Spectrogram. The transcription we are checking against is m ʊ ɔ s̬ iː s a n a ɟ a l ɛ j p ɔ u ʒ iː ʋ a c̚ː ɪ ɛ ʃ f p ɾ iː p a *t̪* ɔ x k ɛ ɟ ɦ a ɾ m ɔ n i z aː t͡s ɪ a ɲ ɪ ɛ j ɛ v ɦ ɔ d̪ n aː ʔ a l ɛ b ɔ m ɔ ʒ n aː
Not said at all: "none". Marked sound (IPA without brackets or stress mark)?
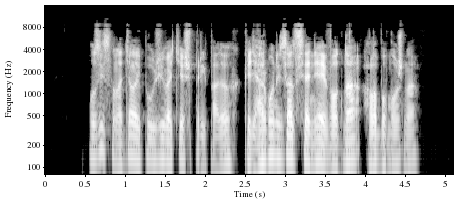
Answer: d̪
